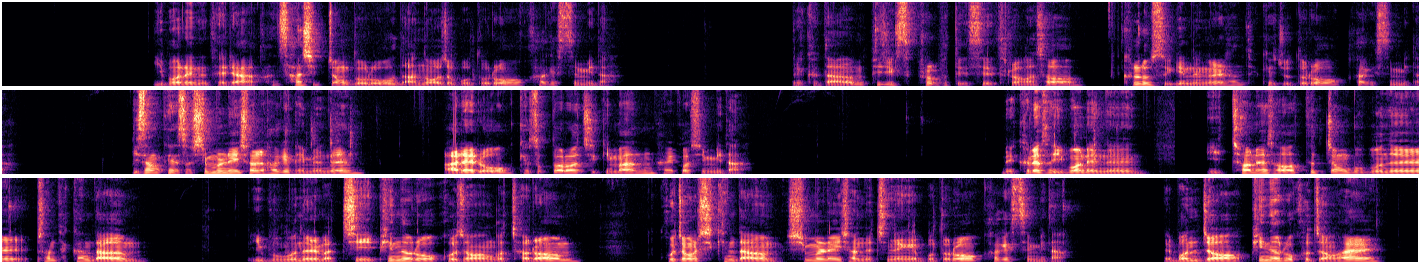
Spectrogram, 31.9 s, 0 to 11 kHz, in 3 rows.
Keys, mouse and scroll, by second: 2.2-6.5 drag, 3.4 Tab, 6.7-11.3 drag, 13.1 space, 16.5 space, 17.4 click, 20.7-22.5 drag, 24.5 click, 26.6-27.6 drag, 27.7-31.8 drag.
